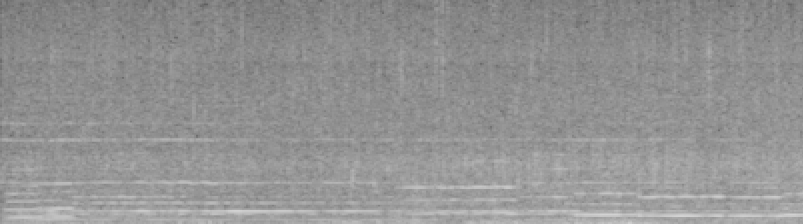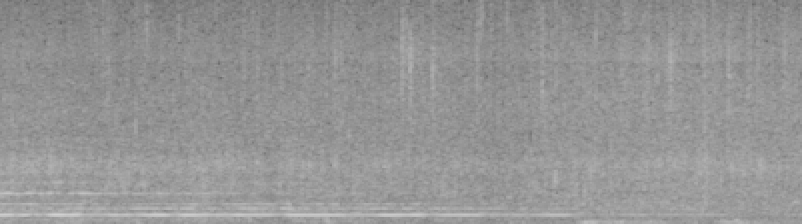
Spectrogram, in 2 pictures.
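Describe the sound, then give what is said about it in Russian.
Steady rain falls at a riverbank, an even, continuous hiss of drops on surfaces throughout, with faint sustained tones running underneath. “Идет дождь.”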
